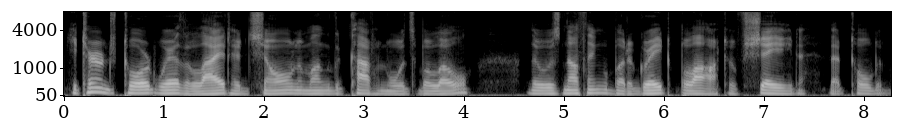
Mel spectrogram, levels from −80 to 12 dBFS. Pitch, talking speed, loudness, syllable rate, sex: 105 Hz, 180 wpm, -19 LUFS, 5.0 syllables/s, male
